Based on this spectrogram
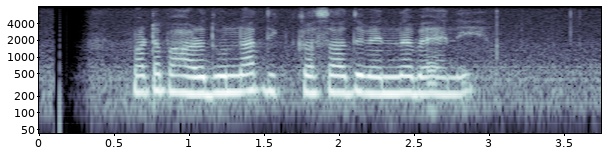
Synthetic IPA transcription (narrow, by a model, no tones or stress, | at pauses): maʈəpaɦaɾəd̪unːat̪ikːasaːd̪əʋenːəbæːne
